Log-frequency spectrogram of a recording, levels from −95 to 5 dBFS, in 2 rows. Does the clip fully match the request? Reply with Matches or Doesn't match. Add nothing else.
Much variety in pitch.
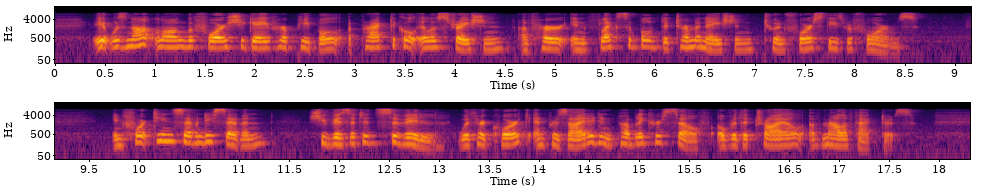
Doesn't match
